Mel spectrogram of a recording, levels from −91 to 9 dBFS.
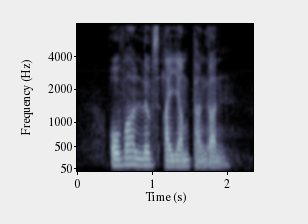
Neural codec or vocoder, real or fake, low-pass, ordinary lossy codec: none; real; none; none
